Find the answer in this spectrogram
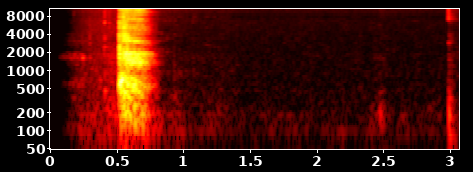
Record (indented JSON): {
  "cough_length": "3.1 s",
  "cough_amplitude": 32768,
  "cough_signal_mean_std_ratio": 0.22,
  "survey_phase": "alpha (2021-03-01 to 2021-08-12)",
  "age": "45-64",
  "gender": "Female",
  "wearing_mask": "No",
  "symptom_none": true,
  "smoker_status": "Never smoked",
  "respiratory_condition_asthma": false,
  "respiratory_condition_other": false,
  "recruitment_source": "REACT",
  "submission_delay": "1 day",
  "covid_test_result": "Negative",
  "covid_test_method": "RT-qPCR"
}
